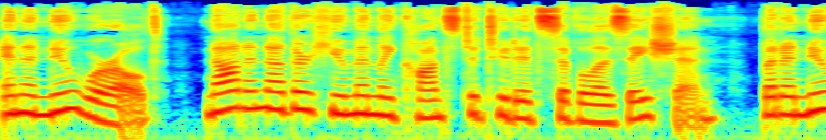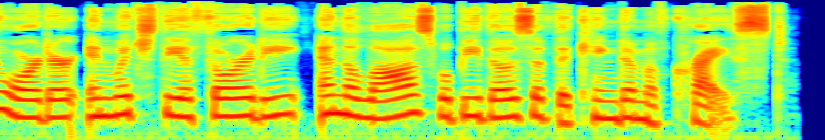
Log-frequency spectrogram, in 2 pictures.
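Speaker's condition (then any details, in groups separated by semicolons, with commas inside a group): No condition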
